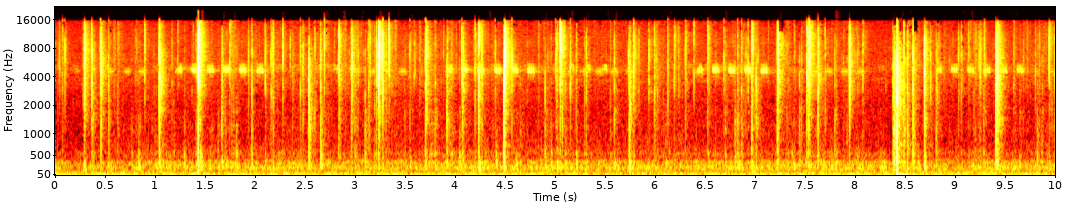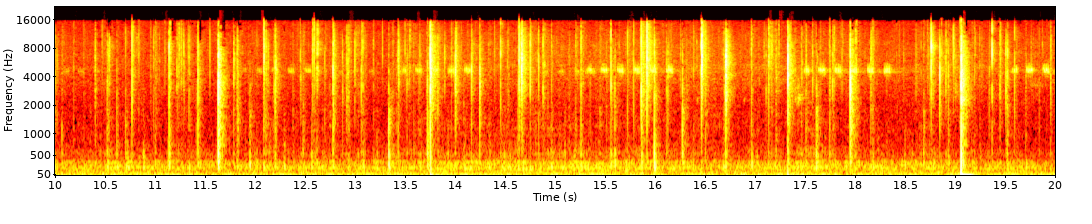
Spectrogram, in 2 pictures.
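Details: Crickets in a starlit night forest keep up regular high trilled bursts, each a quick string of pulses, while a campfire crackles and snaps constantly in the foreground.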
